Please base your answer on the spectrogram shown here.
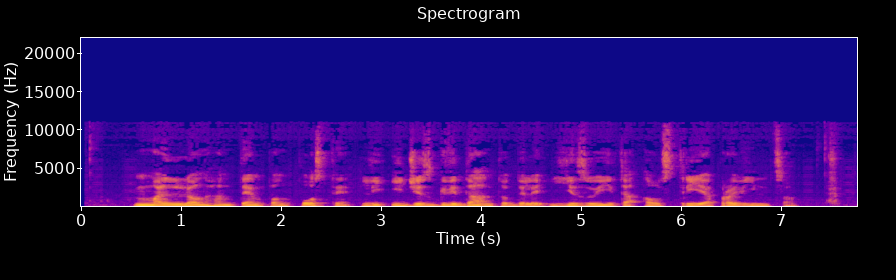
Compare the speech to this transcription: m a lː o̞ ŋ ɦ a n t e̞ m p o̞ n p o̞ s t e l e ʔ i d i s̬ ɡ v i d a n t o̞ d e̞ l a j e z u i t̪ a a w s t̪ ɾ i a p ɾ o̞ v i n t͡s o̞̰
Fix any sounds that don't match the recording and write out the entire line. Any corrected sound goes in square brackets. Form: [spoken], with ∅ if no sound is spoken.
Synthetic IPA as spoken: m a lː o̞ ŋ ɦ a n t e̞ m p o̞ n p o̞ s t e l [i] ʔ i [d͡ʒ] i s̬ ɡ v i d a n t o̞ d e̞ l a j e z u i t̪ a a w s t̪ ɾ i a p ɾ o̞ v i n t͡s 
